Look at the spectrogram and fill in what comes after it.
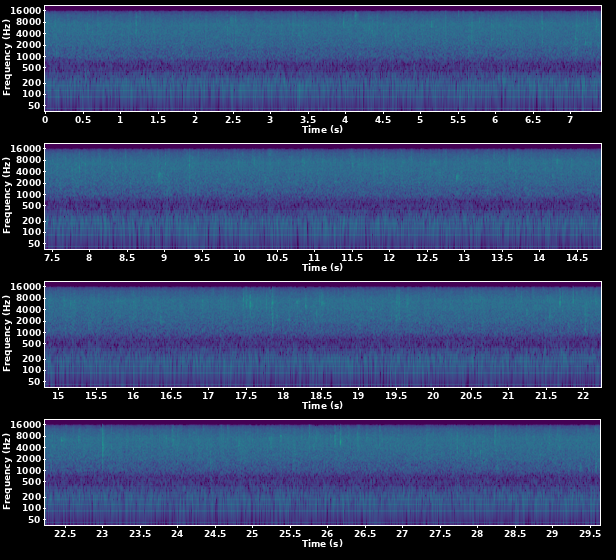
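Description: Steady rain falling, an even hiss with scattered louder drips. A few sharper drips stand out about halfway through and again near the end.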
